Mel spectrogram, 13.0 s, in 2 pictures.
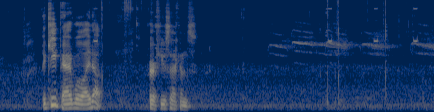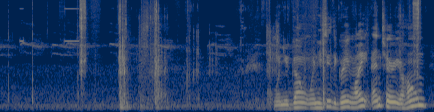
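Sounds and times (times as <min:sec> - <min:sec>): bird chirping falling notes: 0:04.0 - 0:10.8.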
